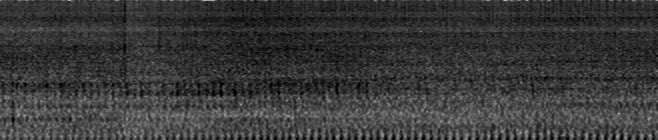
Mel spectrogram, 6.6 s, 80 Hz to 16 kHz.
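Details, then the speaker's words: Honda Vario 125 scooter after a radiator leak repair, thermostat checked and normal: steady, even single-cylinder idle with no misses. The tok-tok noise from the roller clip was left unreplaced. "Ini hasilnya kakinya agak ngedrop ini nah untuk suaranya [Musik] [Musik] halus"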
